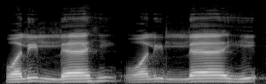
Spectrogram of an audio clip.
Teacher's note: وَلِلَّهِ، لفظ اللہ کو باریک پڑھیے گا کیونکہ یہ لفظ اللہ کے لام سے پہلے لام کے نیچے زیر ہے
